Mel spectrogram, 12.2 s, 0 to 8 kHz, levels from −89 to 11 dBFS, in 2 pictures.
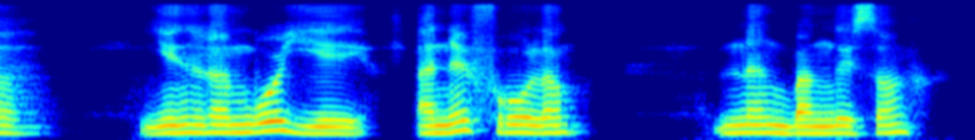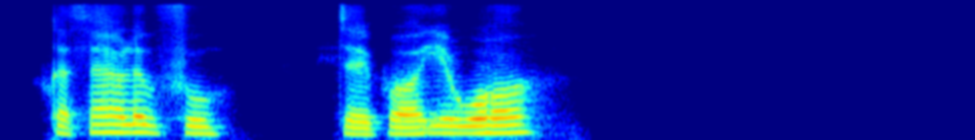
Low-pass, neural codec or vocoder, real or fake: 7.2 kHz; codec, 16 kHz, about 1 kbps, DyCAST, with the encoder's durations; fake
